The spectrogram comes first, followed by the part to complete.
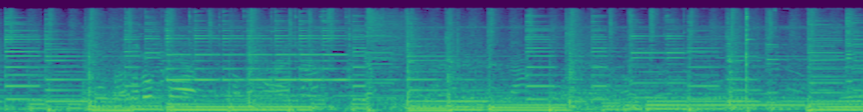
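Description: Background music with acoustic guitar: held notes and plucked chords at an even level.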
